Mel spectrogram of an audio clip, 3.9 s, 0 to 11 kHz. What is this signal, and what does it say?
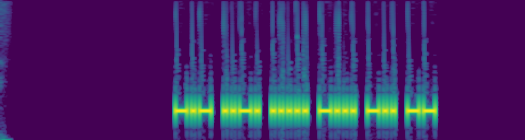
Morse code, heard as a keyed tone, about 40 wpm, 700 Hz. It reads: KF5BDM
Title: USA Call Signs - 6 Characters - 3x Character Spacing - 40wpm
